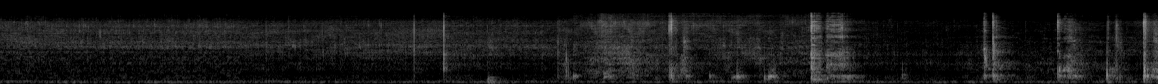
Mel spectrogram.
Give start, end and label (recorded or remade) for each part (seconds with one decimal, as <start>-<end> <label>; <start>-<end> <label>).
0.0-2.4 recorded; 2.4-5.8 remade; 5.8-6.5 recorded; 6.5-7.8 remade; 7.8-8.4 recorded; 8.4-10.4 remade; 10.4-10.8 recorded; 10.8-11.6 remade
